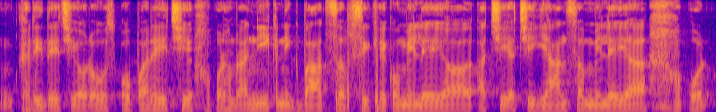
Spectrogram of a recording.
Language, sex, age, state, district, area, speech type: Maithili, male, 18-30, Bihar, Darbhanga, rural, spontaneous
